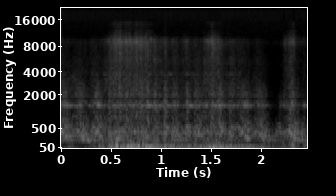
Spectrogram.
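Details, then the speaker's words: Peugeot 205 first start after a head gasket job, running on three-month-old expired full ethanol: rough, lumpy idle with an uneven stumbling beat, one cylinder dead and running too lean. "avec un joint de culasse un cylindre en moins comme on l'entend et elle tourne trop pauvre aussi"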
